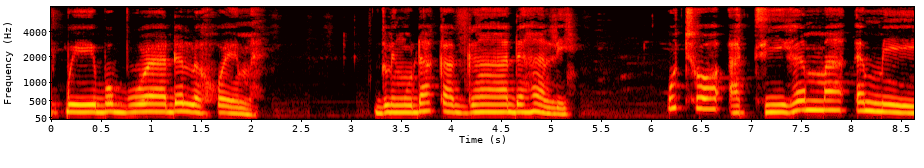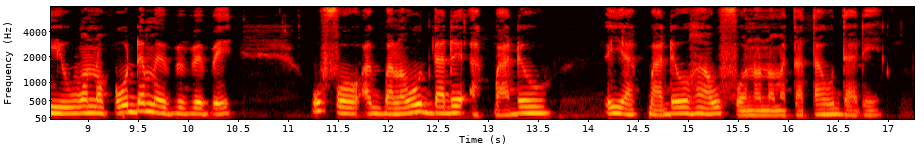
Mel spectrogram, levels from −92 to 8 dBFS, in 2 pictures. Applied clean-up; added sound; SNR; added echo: none; none; none; none.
